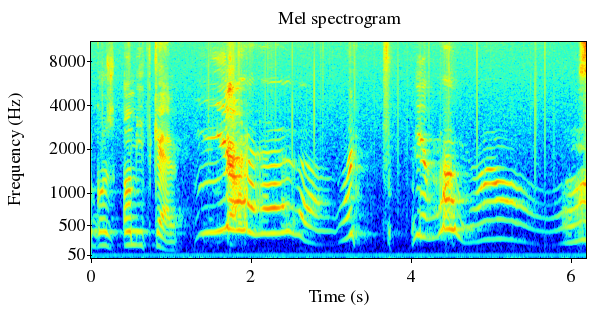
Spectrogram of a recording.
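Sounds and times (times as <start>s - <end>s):
speech: 0.1s - 2.3s, 3.2s - 5.0s
cat meowing: 1.4s - 3.4s, 4.1s - 6.1s.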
